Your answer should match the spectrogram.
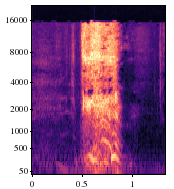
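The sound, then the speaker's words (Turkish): A single sharp sneeze bursts out loud, a quick breathy intake followed by an explosive, noisy blast lasting under half a second, then quiet. “herhangi bir hapşırık aday olacağım dese ona da oy veririm.”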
